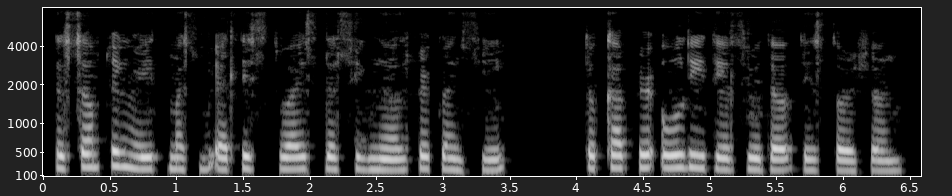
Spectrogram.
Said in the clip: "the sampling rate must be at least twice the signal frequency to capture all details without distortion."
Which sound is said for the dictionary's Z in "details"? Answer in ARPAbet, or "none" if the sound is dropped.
S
